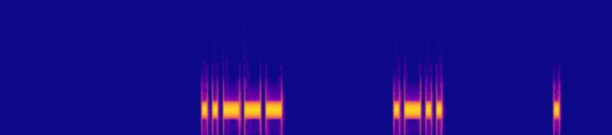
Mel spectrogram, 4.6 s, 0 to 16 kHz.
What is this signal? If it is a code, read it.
Morse code, heard as a keyed tone, about 30 wpm, spaced as for 9 wpm, 690 Hz. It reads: 2LE
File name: Lesson 17e - Letter u - Three Characters 30wpm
